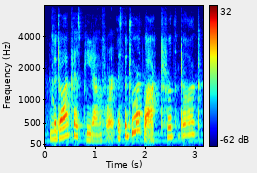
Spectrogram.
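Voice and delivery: ordinary delivery

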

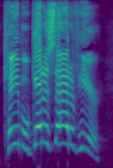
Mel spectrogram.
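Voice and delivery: high, very loud panicked shriek; terrified scream. A narrator's reading. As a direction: scream for rescue as the monster comes. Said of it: "as Nightcrawler screams".

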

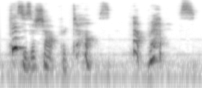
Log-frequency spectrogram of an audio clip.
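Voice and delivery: high prissy doll voice; haughty doll, very high; vain china doll. Acted. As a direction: look down your nose at the rabbit.

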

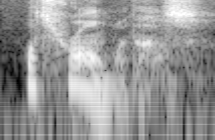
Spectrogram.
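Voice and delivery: soft, troubled question; hushed anguish. Retold or imitated. Augustine asking his friend what's wrong, hushed anguish. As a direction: ask it quietly, as if troubled.

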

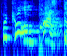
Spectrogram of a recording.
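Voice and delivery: laughing in despair; high, half-crying laugh at his own failure; exasperated laugh. Real, not acted.

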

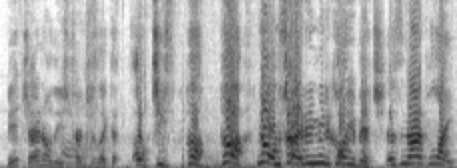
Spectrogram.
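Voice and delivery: loud, high panicked yelling; frantic yelling. Real, not acted. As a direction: yell in panic while fleeing. Chased by dinosaur, panicking.

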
